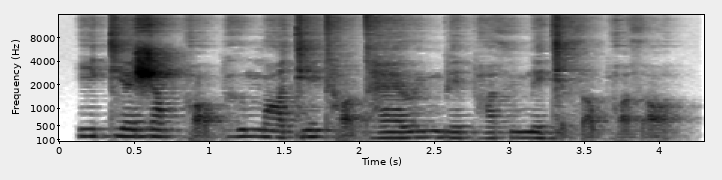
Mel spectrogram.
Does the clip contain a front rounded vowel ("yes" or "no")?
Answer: yes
